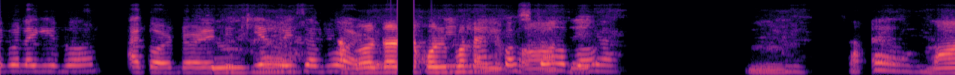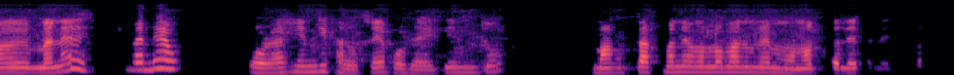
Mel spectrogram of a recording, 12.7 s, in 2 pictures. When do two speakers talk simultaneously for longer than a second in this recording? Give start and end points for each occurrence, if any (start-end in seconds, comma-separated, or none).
1.4-4.0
